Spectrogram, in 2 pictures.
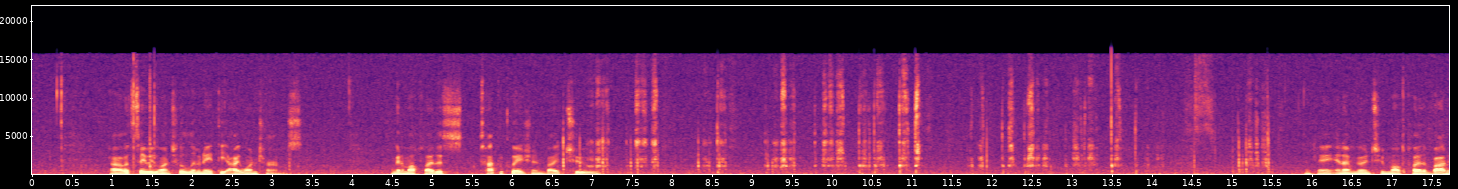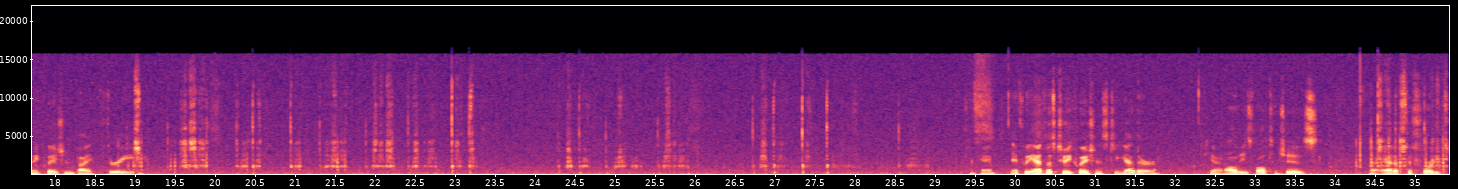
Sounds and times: Inside, small room: 0:00.0 - 0:35.4
Speech: 0:01.0 - 0:03.4, 0:04.5 - 0:07.2, 0:16.0 - 0:19.2, 0:29.4 - 0:35.4.

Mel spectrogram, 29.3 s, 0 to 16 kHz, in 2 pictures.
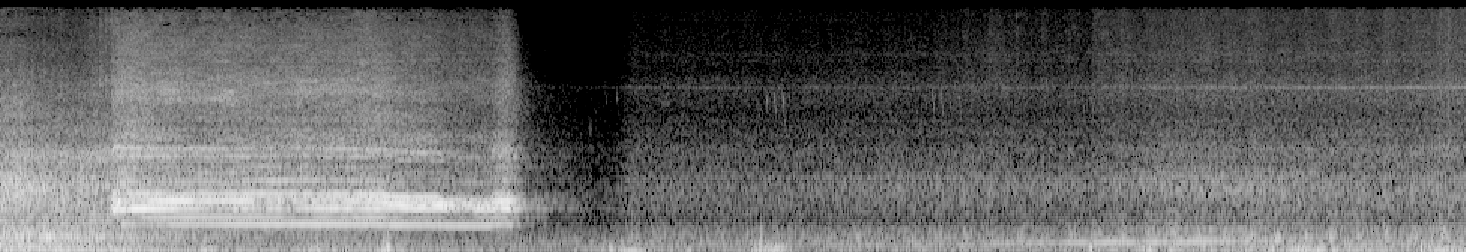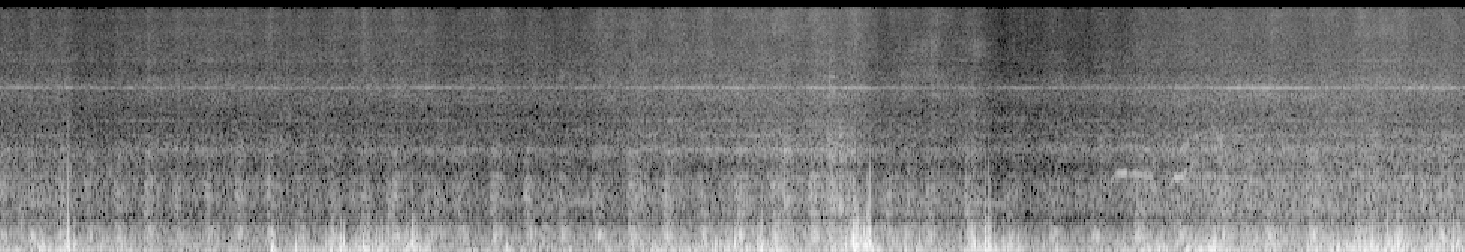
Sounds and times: Steam: 0:00.0 - 0:29.3
Steam whistle: 0:01.1 - 0:05.7.

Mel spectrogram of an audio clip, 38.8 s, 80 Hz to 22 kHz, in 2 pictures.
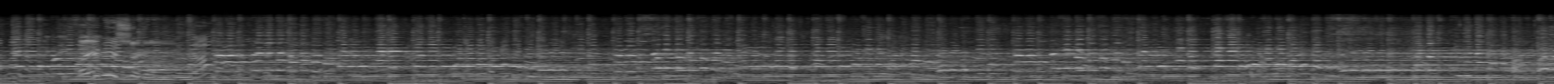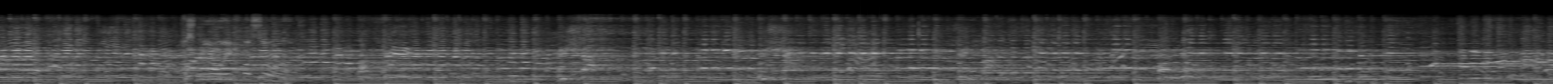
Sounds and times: Traditional music: 0:00.0 - 0:38.8.

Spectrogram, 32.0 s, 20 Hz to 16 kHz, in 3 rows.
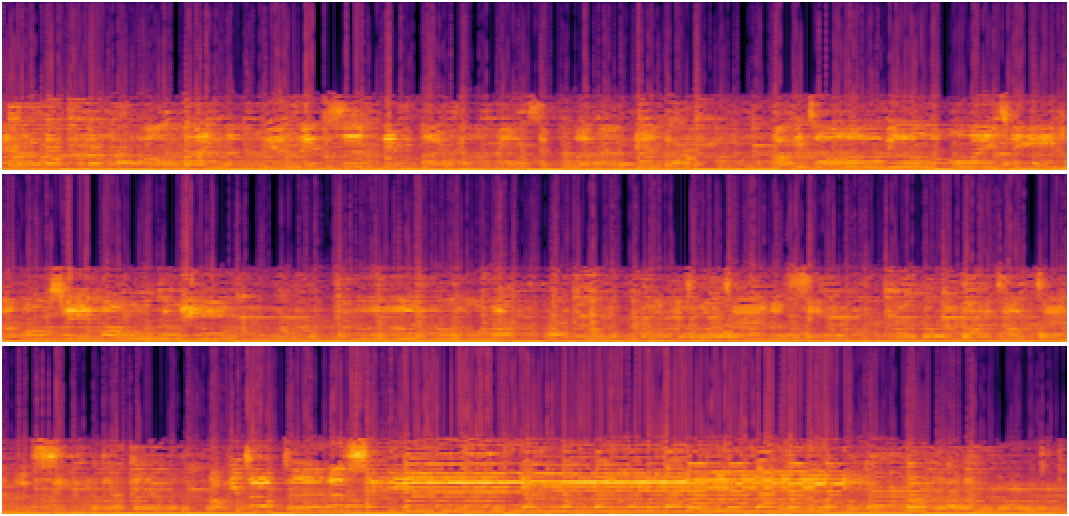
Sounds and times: Banjo: 0:00.0 - 0:31.9
Guitar: 0:00.0 - 0:31.9
Traditional music: 0:00.0 - 0:31.9
Violin, fiddle: 0:00.0 - 0:31.9.

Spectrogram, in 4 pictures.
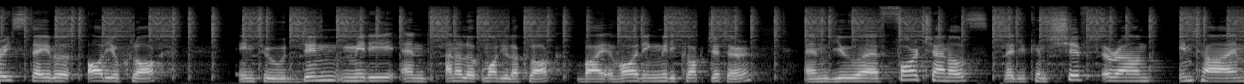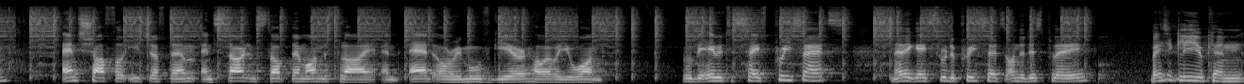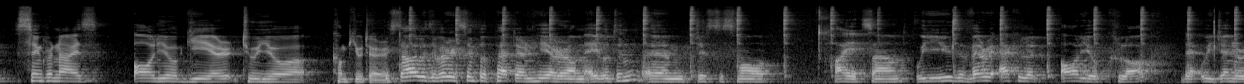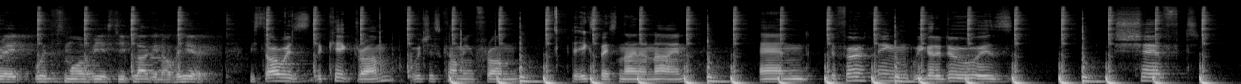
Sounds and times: Speech: 0:00.0 - 0:01.8, 0:02.4 - 0:18.5, 0:19.3 - 0:44.3, 0:44.9 - 0:47.5, 0:48.4 - 0:49.3.

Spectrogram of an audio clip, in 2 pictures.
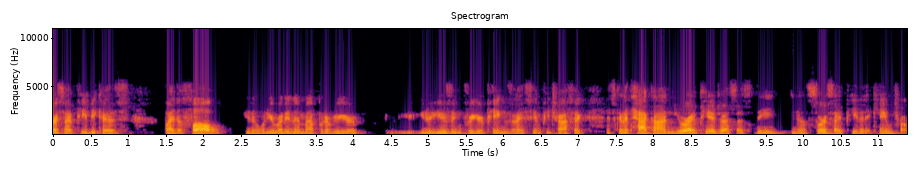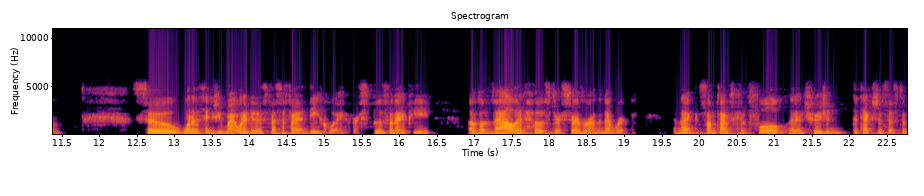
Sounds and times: Speech: 0:00.0 - 0:16.4, 0:17.0 - 0:19.1, 0:19.7 - 0:22.7.

